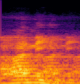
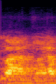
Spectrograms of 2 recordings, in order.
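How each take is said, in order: First: The word begins with an h sound. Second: The word begins with a p sound. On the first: This is the Noakhali dialect form. "নোয়াখালীতে পানিকে পানি বলে না, এই পানিকে বলে ওরা হানি" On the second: This is the speaker's own regional form. "আমরা আমাদের আঞ্চলিক ভাষায় বলি পানি"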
